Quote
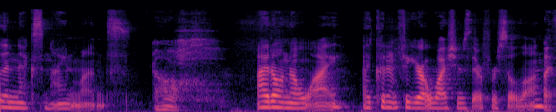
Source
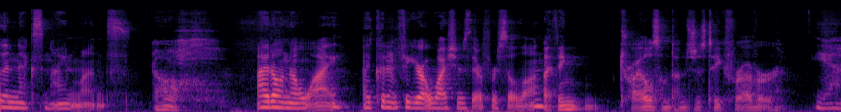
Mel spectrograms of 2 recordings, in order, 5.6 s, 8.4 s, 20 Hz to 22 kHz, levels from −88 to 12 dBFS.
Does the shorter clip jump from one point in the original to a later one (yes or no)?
no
